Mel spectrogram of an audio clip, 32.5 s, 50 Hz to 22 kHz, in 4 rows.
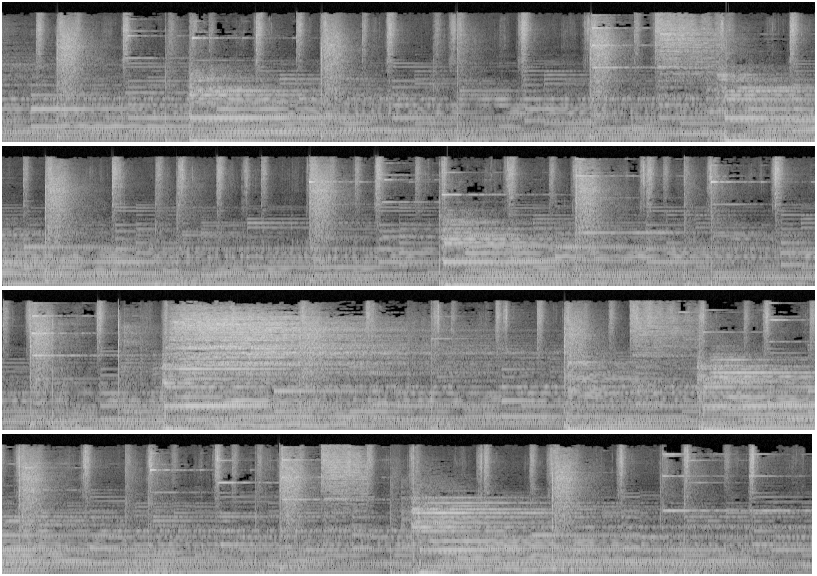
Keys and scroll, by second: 2.0-2.9 typing, 5.0 Right, 5.0 Right, 5.1 Right, 5.2 Right, 7.4 Left, 7.6 typing, 7.6 Right, 9.9 Left, 10.2 Left, 22.1 super+d, 30.6 BackSpace.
